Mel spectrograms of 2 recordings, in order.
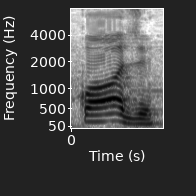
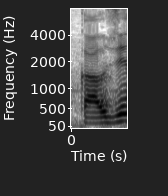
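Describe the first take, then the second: First: The vowel is an open aw sound. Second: The vowel is an ow diphthong. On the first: The speaker calls it right. "तो इसे क्या पढ़ेंगे, कॉज" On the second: The speaker calls it wrong. "काउजे नहीं पढ़ना है"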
